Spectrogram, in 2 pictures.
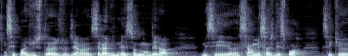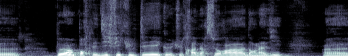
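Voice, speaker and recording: Earnest young man with a low voice. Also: dark tone. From Congo-Kinshasa, raised in France. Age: 20s. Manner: earnest, hesitant, many fillers and repeated words. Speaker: stage actor, interview guest. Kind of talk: casual interview answers.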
